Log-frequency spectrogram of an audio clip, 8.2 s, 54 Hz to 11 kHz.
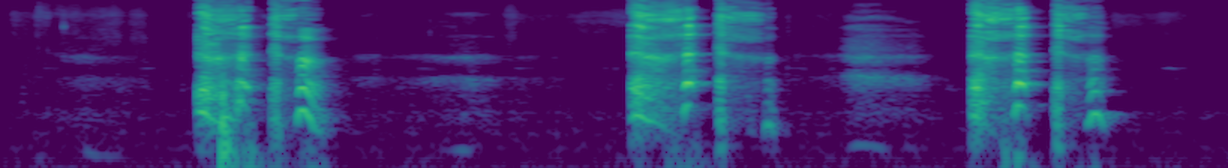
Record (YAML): three_cough_length: 8.2 s
three_cough_amplitude: 11012
three_cough_signal_mean_std_ratio: 0.35
survey_phase: beta (2021-08-13 to 2022-03-07)
age: 45-64
gender: Female
wearing_mask: 'No'
symptom_none: true
smoker_status: Ex-smoker
respiratory_condition_asthma: false
respiratory_condition_other: false
recruitment_source: REACT
submission_delay: 6 days
covid_test_result: Negative
covid_test_method: RT-qPCR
